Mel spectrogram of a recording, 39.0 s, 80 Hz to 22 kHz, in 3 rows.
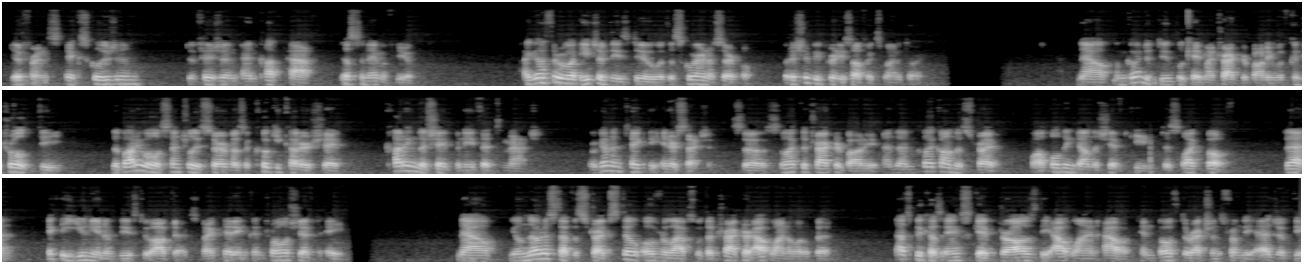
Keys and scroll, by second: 0.3 z, 4.8 F2, 4.9 F1, 6.1 z, 7.4 F2, 7.5 F1, 8.1 z, 8.3 F2, 9.1 z, 21.7 ctrl+d.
